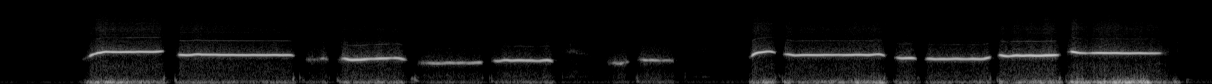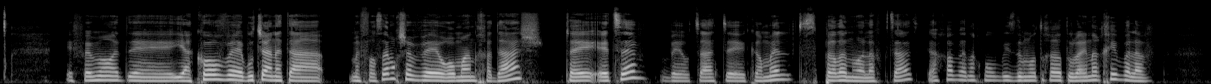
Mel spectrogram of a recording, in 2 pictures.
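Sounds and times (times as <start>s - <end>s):
person whistling a short clear melody from a stage play: 0.8s - 6.8s, 7.5s - 11.8s
speech: 12.8s - 23.8s.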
